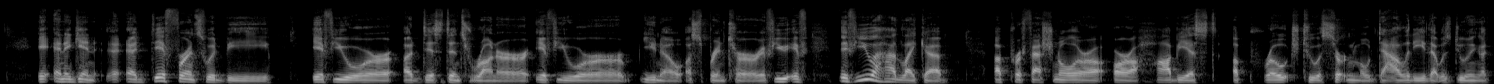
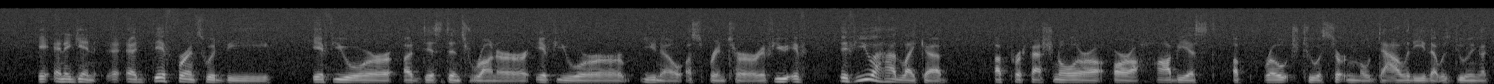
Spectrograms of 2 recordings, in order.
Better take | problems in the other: first | hiss; loud; throughout; 5 dB below the speech

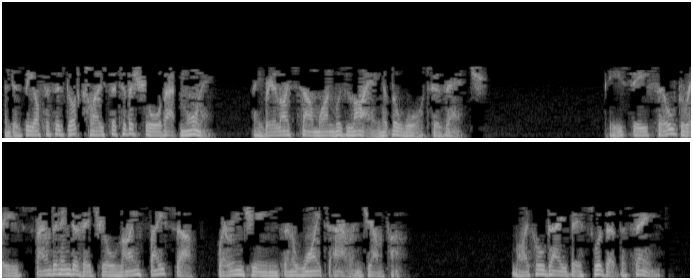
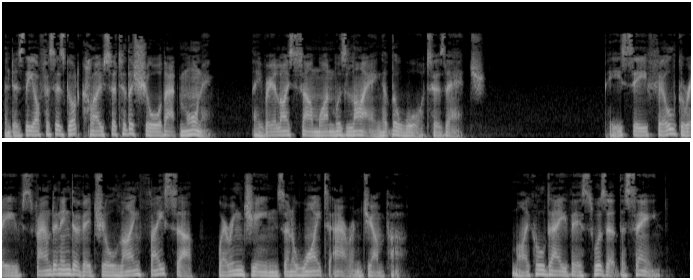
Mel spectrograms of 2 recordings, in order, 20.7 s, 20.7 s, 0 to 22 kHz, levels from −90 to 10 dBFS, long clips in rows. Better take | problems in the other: second | garbled, watery; badly; nothing above 3 kHz; slightly in the second

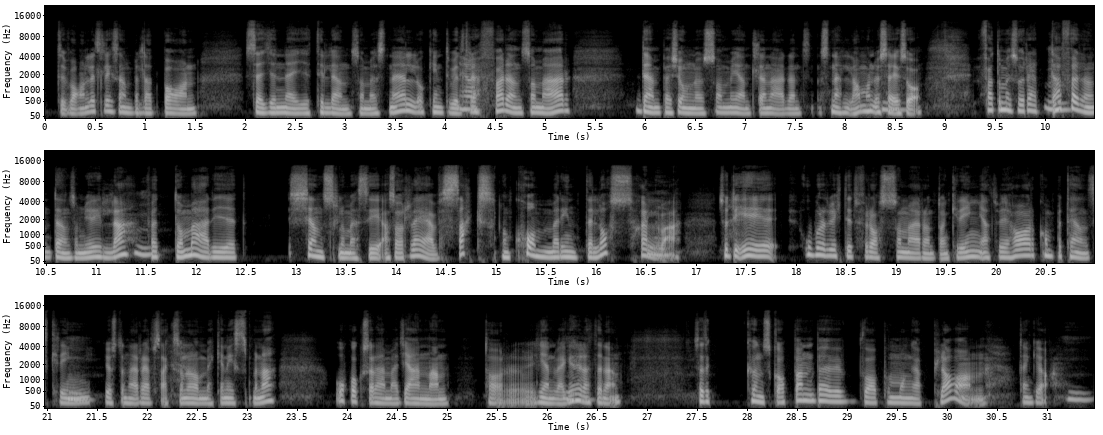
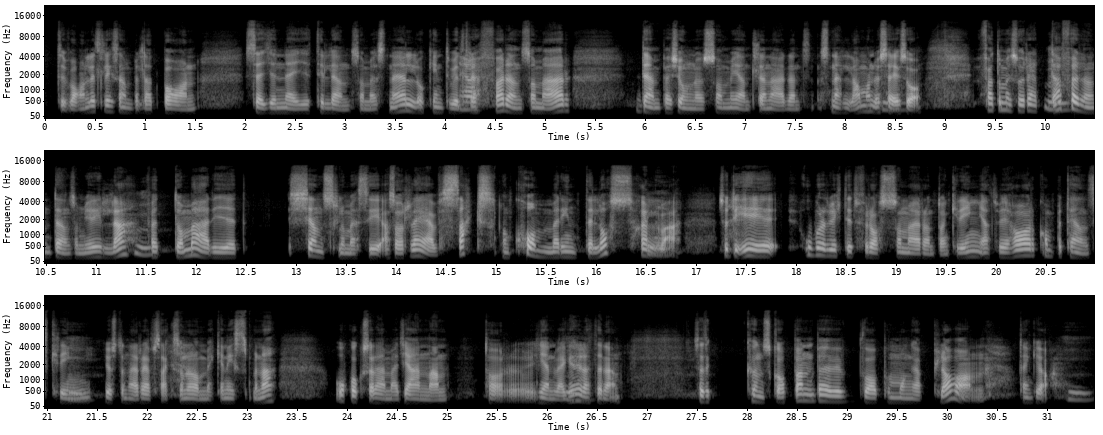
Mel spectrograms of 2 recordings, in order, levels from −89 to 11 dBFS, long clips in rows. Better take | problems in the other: first | thin; very; fading below 400 Hz

